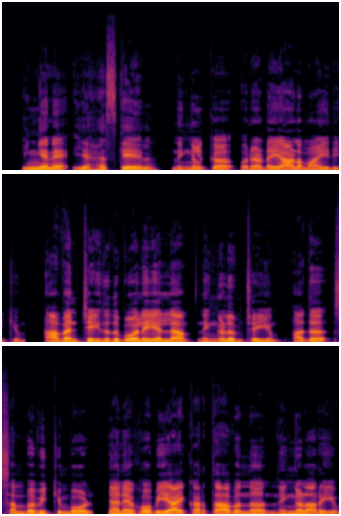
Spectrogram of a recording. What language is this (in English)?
Malayalam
